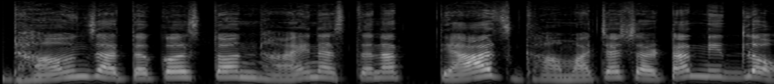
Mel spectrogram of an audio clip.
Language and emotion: Goan Konkani, disgusted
